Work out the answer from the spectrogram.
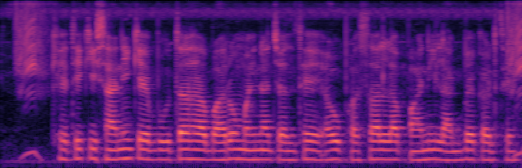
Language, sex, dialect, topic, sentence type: Chhattisgarhi, male, Central, agriculture, statement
